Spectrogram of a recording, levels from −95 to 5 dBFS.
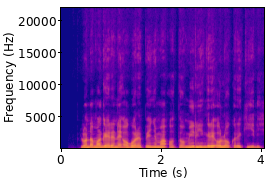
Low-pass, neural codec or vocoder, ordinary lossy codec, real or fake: none; none; none; real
